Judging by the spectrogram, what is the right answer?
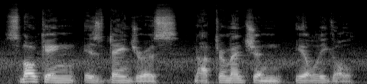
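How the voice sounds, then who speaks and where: An actor playing a stoic cyborg police officer in a video game, formal and deadpan, speaking in stiff moral maxims. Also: male voice, low-pitched, a little slow, noisy background. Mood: stern, even. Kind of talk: video game cutscene acting.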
